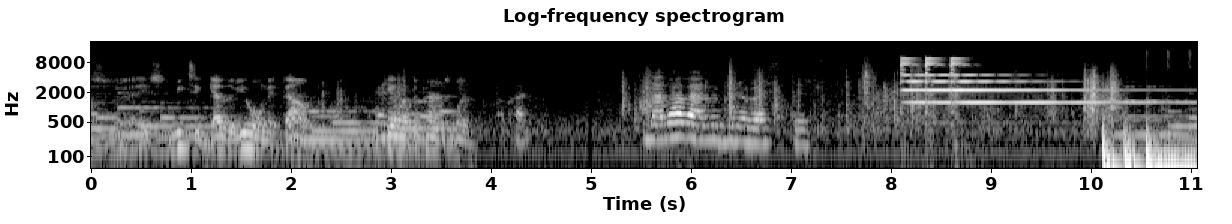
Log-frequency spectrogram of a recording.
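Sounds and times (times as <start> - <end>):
bell ringing with high tones: 8.1 - 10.2.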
